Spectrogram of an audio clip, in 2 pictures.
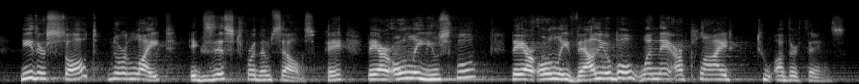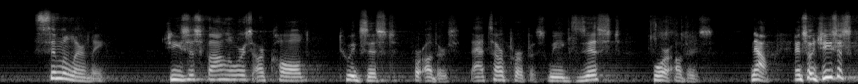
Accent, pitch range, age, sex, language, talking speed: American, 205-270 Hz, 50-69, female, English, 150 wpm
